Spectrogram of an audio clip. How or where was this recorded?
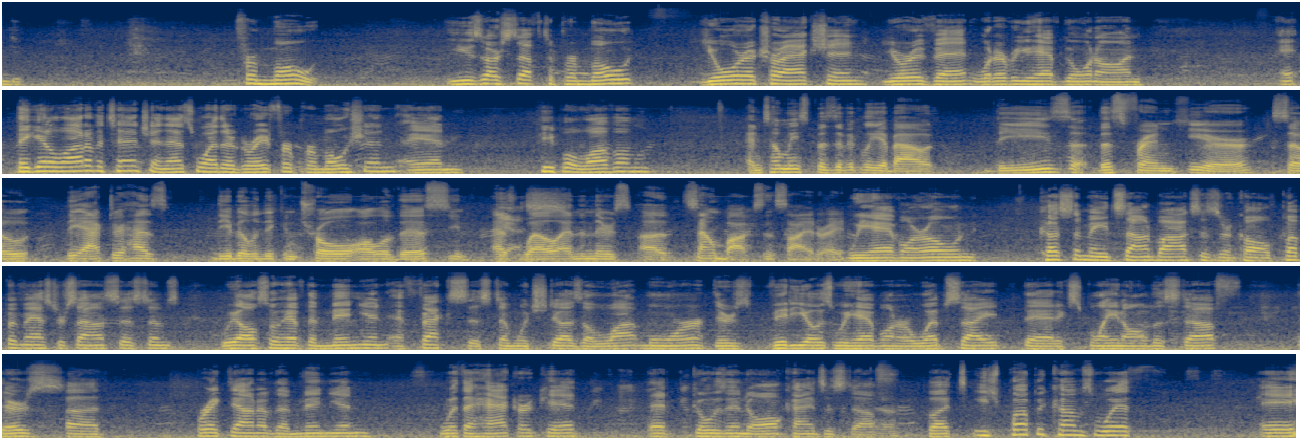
busy venue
